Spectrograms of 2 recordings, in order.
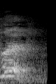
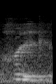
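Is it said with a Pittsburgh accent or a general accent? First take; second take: Pittsburgh; general. First: It is said in a Pittsburgh accent. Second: It is said in a general, non-Pittsburgh accent.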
